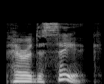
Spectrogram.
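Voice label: "paradisiac", British English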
